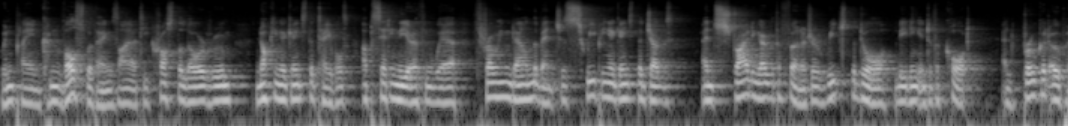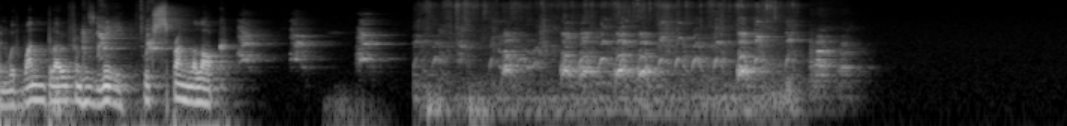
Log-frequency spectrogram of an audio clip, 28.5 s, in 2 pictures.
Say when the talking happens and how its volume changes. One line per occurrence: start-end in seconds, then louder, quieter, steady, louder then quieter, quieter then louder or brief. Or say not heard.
0.0-17.3 steady.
